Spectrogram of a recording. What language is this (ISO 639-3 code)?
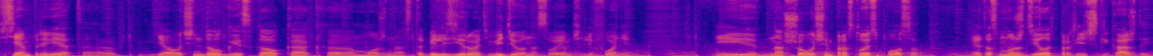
rus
